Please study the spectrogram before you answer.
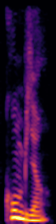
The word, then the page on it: combien: French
